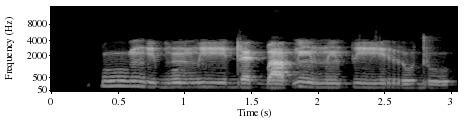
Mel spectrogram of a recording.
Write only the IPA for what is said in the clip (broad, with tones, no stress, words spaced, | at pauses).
k͡puː˦ŋi˨bũ˨ miː˨dɛ˨ ɡ͡ba˨ɓĩ˦˨mĩ˨ piː˨ ru˨du˨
